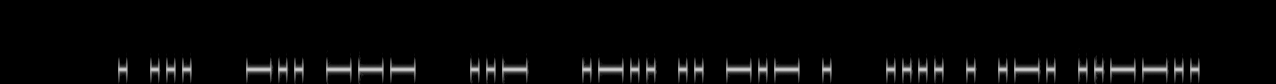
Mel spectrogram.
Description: Morse code, heard as a keyed tone, about 15 wpm, 700 Hz. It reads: ES DO U LIKE HER?
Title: Sentences from Top 100 Words and Abbreviations 15wpm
